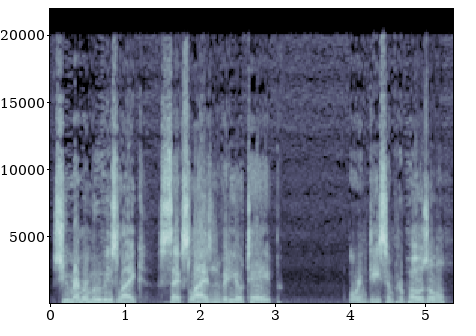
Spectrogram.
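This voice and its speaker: A man's voice: lowish voice, expressive, normal speed, darkish tone, husky. A man giving casual comedic commentary in a conversational way, with hesitant asides and plenty of "like". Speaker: online video host.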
